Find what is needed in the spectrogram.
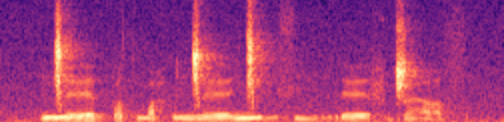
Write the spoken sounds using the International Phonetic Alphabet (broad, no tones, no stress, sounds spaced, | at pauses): ŋ͡ǀ ɛː p o tˤ m a h o ŋ͡ǀ ɛː ŋ͡ǀ iː s iː r ɛː f ɖ͡ʐ aː sˤ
